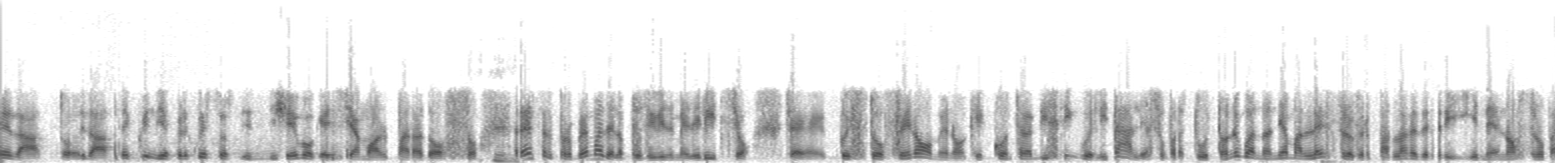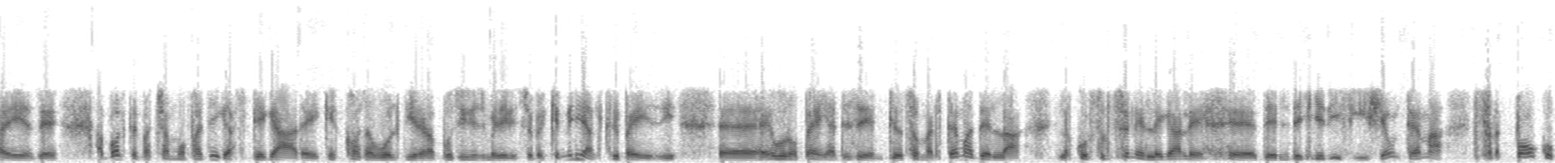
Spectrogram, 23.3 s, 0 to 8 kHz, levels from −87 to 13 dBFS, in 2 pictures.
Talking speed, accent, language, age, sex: 175 wpm, native, Italian, 30-49, male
